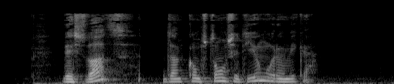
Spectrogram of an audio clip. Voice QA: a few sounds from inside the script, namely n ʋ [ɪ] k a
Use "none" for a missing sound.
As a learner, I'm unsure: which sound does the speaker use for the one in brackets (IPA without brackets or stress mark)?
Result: i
